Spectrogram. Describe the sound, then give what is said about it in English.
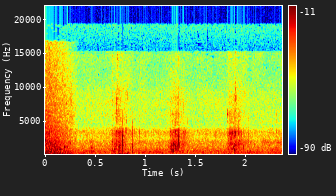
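Three evenly spaced footsteps crunch on a gritty dirt road outside a neighborhood of former 1980s military housing in Kansas in early spring, during a daily walk. Each step is a short scraping crunch over a soft, steady background hiss. No one speaks. “Walking on a dirt road outside a neighborhood.”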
